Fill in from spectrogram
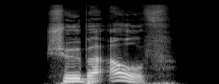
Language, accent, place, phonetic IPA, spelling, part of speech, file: German, Germany, Berlin, [ˌʃøːbə ˈaʊ̯f], schöbe auf, verb, De-schöbe auf.ogg
- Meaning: first/third-person singular subjunctive II of aufschieben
